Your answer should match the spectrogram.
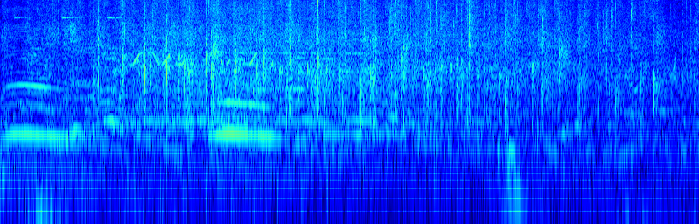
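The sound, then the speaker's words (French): A crowd applauds steadily for several seconds, applauding in advance for a choir, the 'cœur abadakur', a dense patter of many clapping hands holding fairly even in loudness, with voices rising over the clapping in places. “Ensuite, nous avons, euh, ça c'est un pari que nous faisons euh, cette année avec le cœur abadakur que je vous demande d'applaudir d'avance.”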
